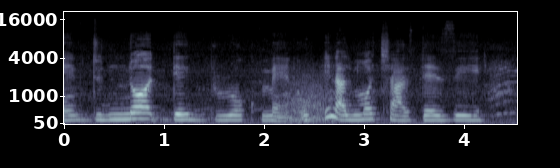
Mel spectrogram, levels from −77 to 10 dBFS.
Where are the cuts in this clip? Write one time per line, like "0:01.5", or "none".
0:02.2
